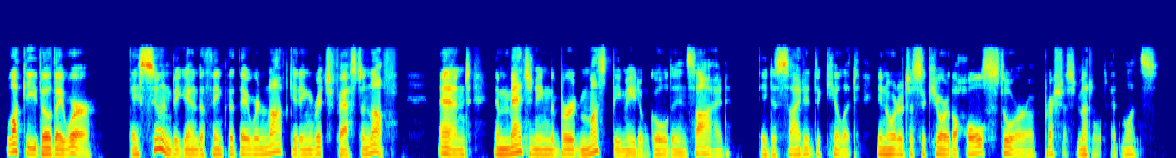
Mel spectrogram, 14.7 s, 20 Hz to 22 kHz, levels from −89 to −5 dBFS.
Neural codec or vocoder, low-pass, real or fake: codec, 16 kHz, 2 kbps, FunCodec, trained on Chinese and English, 25 frames a second; 7.2 kHz; fake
